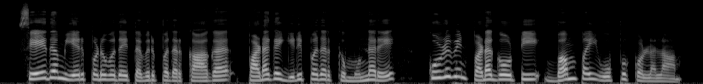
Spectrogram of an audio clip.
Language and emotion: Tamil, neutral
